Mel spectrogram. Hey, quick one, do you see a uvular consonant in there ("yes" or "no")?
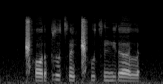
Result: no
